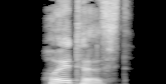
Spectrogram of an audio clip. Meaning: inflection of häuten: 1. second-person singular present 2. second-person singular subjunctive I
- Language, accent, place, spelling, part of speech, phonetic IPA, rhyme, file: German, Germany, Berlin, häutest, verb, [ˈhɔɪ̯təst], -ɔɪ̯təst, De-häutest.ogg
